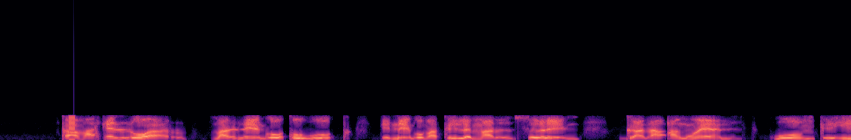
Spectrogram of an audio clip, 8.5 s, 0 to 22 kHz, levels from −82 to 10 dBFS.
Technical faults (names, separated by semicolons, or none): LPC-10 vocoder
